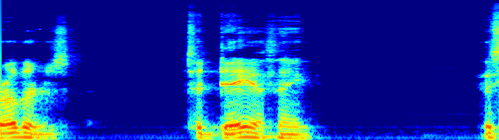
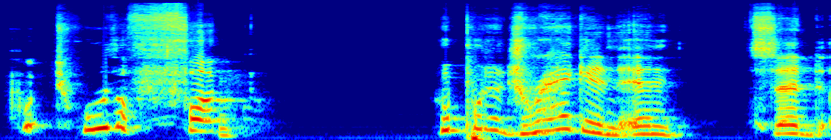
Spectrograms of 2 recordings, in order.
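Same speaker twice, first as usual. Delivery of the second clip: high-pitched, sputtering disbelief; baffled outrage; slower than usual. Real, not acted. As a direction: sputter it out, aghast and amused. Ranting in disbelief at the scene.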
